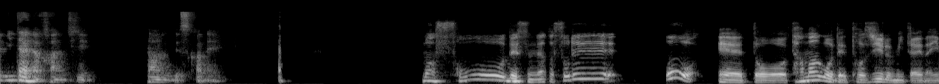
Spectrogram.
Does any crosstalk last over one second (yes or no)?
no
